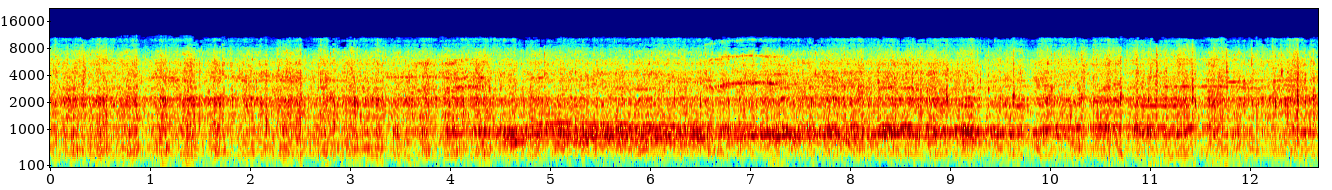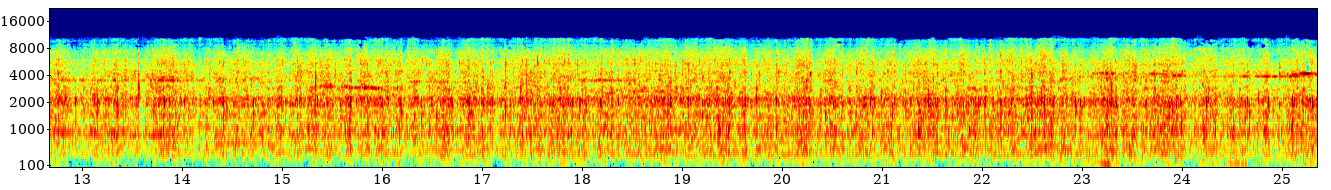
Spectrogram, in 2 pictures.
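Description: A large crowd applauds loudly in a big hall.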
